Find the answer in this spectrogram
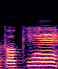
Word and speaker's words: bokeh: is a bokeh and it's boka or bokeh however you'd like to pronounce it apparently both are correct um but BCA essentially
